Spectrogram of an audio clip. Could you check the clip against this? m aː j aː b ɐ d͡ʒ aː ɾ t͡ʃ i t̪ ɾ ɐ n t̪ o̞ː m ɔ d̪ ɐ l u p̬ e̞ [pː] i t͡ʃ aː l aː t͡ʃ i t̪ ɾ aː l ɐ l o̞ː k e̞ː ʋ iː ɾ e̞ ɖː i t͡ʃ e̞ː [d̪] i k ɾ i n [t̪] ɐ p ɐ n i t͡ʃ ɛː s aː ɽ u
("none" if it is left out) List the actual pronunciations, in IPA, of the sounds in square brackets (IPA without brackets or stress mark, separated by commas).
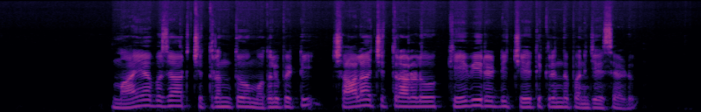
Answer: ʈː, t̪, d̪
